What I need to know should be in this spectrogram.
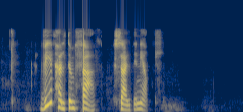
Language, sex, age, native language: Icelandic, female, 30-39, Icelandic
